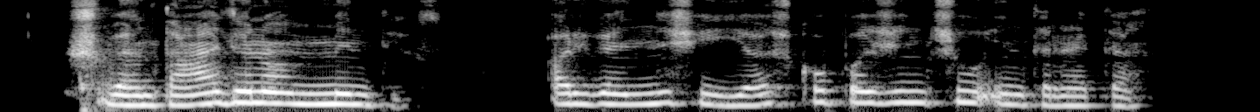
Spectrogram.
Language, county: Lithuanian, Vilnius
